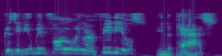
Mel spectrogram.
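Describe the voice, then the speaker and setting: A raspy, gravelly-voiced man with a high, lively pitch, co-hosting a podcast. He rambles in crude, profane casual talk, sounding high and loose as he drinks. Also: a little fast. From United States. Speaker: podcast co-host. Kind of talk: casual chat.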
